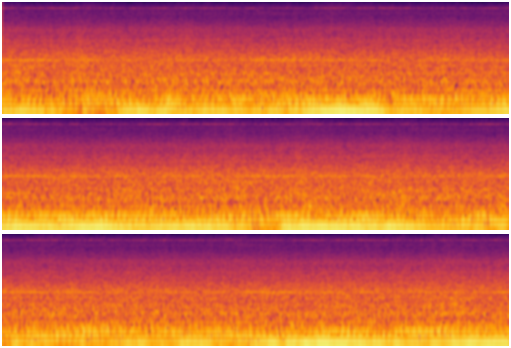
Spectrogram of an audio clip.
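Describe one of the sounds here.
A truck engine hums steadily with a deep rumble.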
